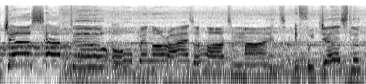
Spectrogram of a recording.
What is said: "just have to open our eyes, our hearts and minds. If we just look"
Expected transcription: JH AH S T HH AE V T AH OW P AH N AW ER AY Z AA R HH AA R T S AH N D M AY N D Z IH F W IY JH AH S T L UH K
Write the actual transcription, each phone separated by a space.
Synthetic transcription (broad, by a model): JH AH S T HH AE F T AH OW P AH N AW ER AY Z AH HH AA R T AH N M AY N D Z IH F W IY JH AH S T L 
